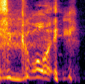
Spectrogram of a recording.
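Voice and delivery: shouted anime exclamation; overacted anime dub. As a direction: bark it like a cartoon hero.

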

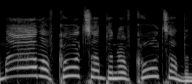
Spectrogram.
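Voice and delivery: put-on high, excited child calling to his mum; a toddler proudly shouting he's caught something; excited little boy. Brother as a toddler calling to mum, high and excited. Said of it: "and he's going".

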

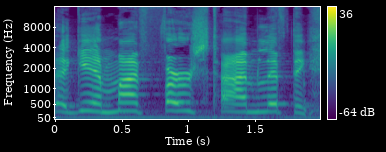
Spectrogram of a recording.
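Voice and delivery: ordinary talk, nothing marked

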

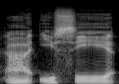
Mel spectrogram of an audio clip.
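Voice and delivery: usual speaking voice

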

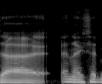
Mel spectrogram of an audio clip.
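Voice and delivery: ordinary delivery

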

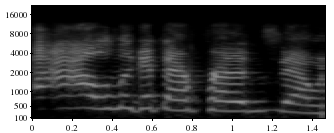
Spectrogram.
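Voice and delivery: high, loud, doting coo. Retold or imitated. Watching the rat being petted, cooing. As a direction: coo like at a puppy. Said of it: "and I was like".

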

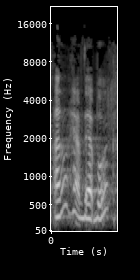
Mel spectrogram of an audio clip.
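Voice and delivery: cute little voice, lightly imitated; a hint of cutesy imitation; Jerry. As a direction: lightly put on a sweet little pleading voice. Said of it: "in his cutest little Jerry voice".

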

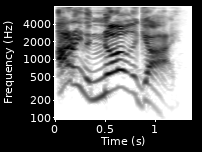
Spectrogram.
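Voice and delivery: high, loud, panicked denial; acted scared, defensive outburst; frightened denial. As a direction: deny it hotly out of fear. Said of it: "He was afraid".

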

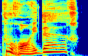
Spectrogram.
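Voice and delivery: ordinary delivery, nothing marked

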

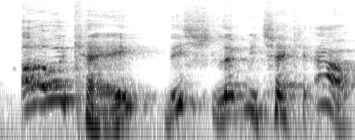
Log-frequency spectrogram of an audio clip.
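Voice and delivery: high, curious oh okay; lightly amused interest rising high; mock intrigued surprise. Him hearing about Caleb Plant, surprised and high. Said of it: "So I was like".

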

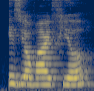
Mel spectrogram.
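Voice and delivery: a touch brusque; brief demand. A narrator's reading. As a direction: demand it in few words. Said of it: "demanded the colonel briefly".

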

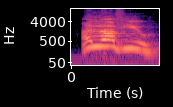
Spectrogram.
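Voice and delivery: hammed-up boyfriend begging his girlfriend not to leave; pleading lover. Lover chasing woman who leaves.

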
